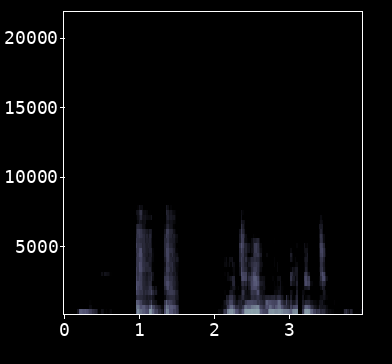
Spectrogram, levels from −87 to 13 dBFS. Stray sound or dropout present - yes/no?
yes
